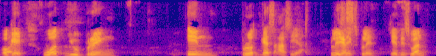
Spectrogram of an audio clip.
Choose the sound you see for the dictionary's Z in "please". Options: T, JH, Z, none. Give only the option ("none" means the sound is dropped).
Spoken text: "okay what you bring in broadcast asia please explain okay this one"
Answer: none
